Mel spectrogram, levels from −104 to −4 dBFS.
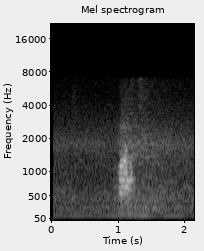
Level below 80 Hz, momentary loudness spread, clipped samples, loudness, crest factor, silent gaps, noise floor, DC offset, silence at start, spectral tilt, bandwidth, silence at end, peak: under -90 dBFS; 24 LU; under 0.1%; -38 LUFS; 22 dB; none; -65 dBFS; under 0.1%; 1 s; -3 dB/octave; 7.4 kHz; 0.6 s; -22 dBFS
